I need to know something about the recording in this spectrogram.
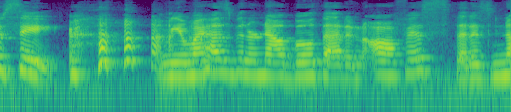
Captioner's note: laughs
